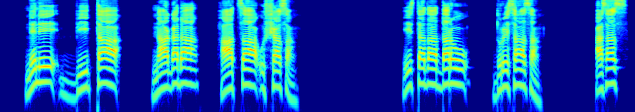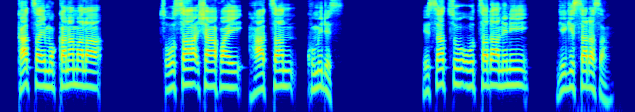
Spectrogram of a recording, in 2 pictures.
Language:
Gamo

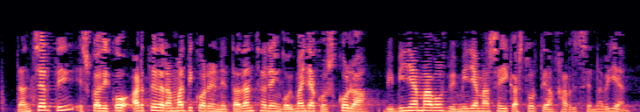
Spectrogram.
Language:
Basque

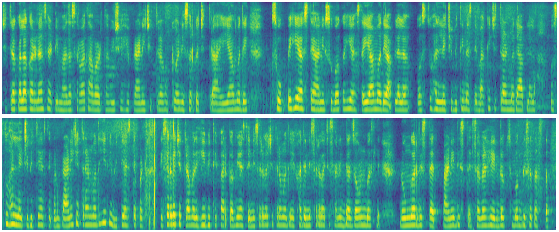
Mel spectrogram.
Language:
Marathi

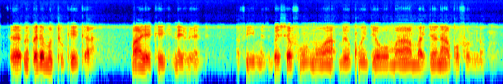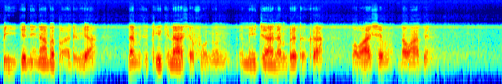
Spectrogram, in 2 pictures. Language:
Akan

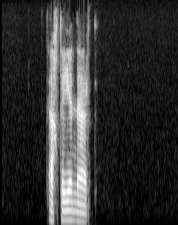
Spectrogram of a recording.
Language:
Persian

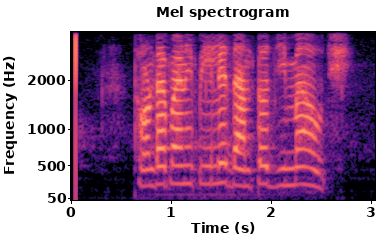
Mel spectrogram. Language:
Odia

